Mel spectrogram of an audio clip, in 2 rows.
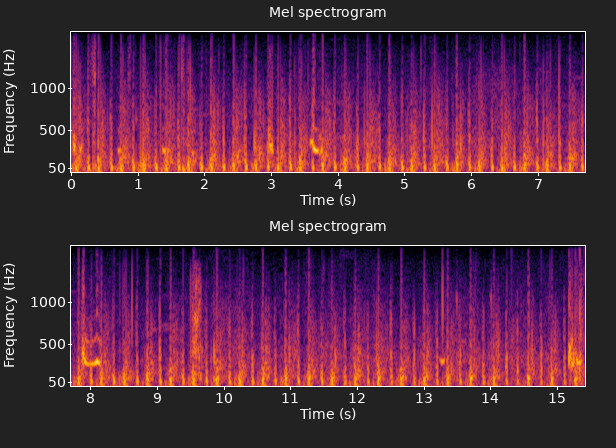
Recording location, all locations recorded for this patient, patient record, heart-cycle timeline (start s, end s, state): pulmonary valve (PV)
aortic valve (AV)+pulmonary valve (PV)+mitral valve (MV)
#Age: Infant
#Sex: Female
#Height: 57.0 cm
#Weight: 3.9 kg
#Pregnancy status: False
#Murmur: Present
#Murmur locations: aortic valve (AV)+mitral valve (MV)+pulmonary valve (PV)
#Most audible location: pulmonary valve (PV)
#Systolic murmur timing: Holosystolic
#Systolic murmur shape: Plateau
#Systolic murmur grading: I/VI
#Systolic murmur pitch: Low
#Systolic murmur quality: Blowing
#Diastolic murmur timing: Early-diastolic
#Diastolic murmur shape: Decrescendo
#Diastolic murmur grading: I/IV
#Diastolic murmur pitch: High
#Diastolic murmur quality: Harsh
#Outcome: Abnormal
#Campaign: 2014 screening campaign
0.00	4.03	unannotated
4.03	4.10	diastole
4.10	4.20	S1
4.20	4.29	systole
4.29	4.36	S2
4.36	4.44	diastole
4.44	4.53	S1
4.53	4.62	systole
4.62	4.68	S2
4.68	4.78	diastole
4.78	4.88	S1
4.88	4.97	systole
4.97	5.03	S2
5.03	5.12	diastole
5.12	5.22	S1
5.22	5.31	systole
5.31	5.36	S2
5.36	5.46	diastole
5.46	5.56	S1
5.56	5.65	systole
5.65	5.70	S2
5.70	5.78	diastole
5.78	5.89	S1
5.89	5.98	systole
5.98	6.03	S2
6.03	6.12	diastole
6.12	6.23	S1
6.23	6.32	systole
6.32	6.37	S2
6.37	6.47	diastole
6.47	15.42	unannotated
